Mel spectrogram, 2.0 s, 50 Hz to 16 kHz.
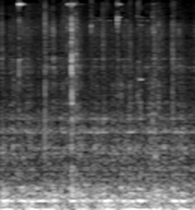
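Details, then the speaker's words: Starter motor stuck engaged: fast, steady mechanical whirring and no firing on a Daimler wedding limousine parked since 1990, while cranking on its first start attempt after 32 years. "Nothing yet. Oh, my starter got stuck."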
